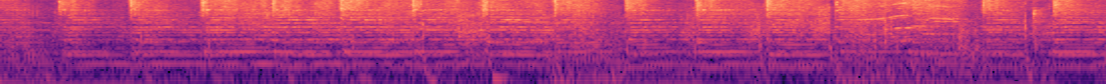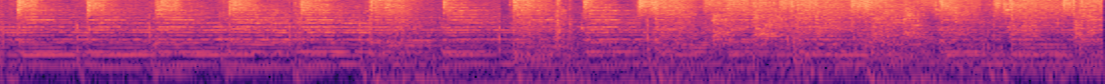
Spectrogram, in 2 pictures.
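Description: A loud, upbeat show tune from the stage musical Annie plays continuously, with strong rhythmic percussive hits driving a full, dense arrangement from start to finish.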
